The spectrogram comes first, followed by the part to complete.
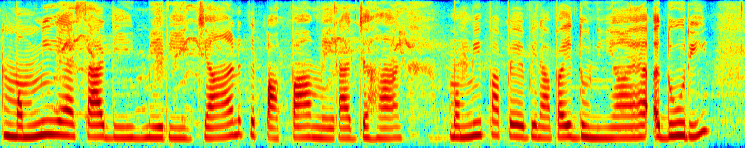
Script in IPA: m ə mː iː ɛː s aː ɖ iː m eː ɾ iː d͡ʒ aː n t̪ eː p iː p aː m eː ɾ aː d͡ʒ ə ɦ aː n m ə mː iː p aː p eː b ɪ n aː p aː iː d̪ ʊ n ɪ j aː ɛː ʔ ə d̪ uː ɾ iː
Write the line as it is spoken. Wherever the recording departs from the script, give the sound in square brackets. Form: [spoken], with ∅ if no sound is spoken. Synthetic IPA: m ə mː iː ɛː s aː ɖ iː m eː ɾ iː d͡ʒ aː n t̪ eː p [aː] p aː m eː ɾ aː d͡ʒ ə ɦ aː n m ə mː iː p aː p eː b ɪ n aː p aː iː d̪ ʊ n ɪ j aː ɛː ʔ ə d̪ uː ɾ iː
